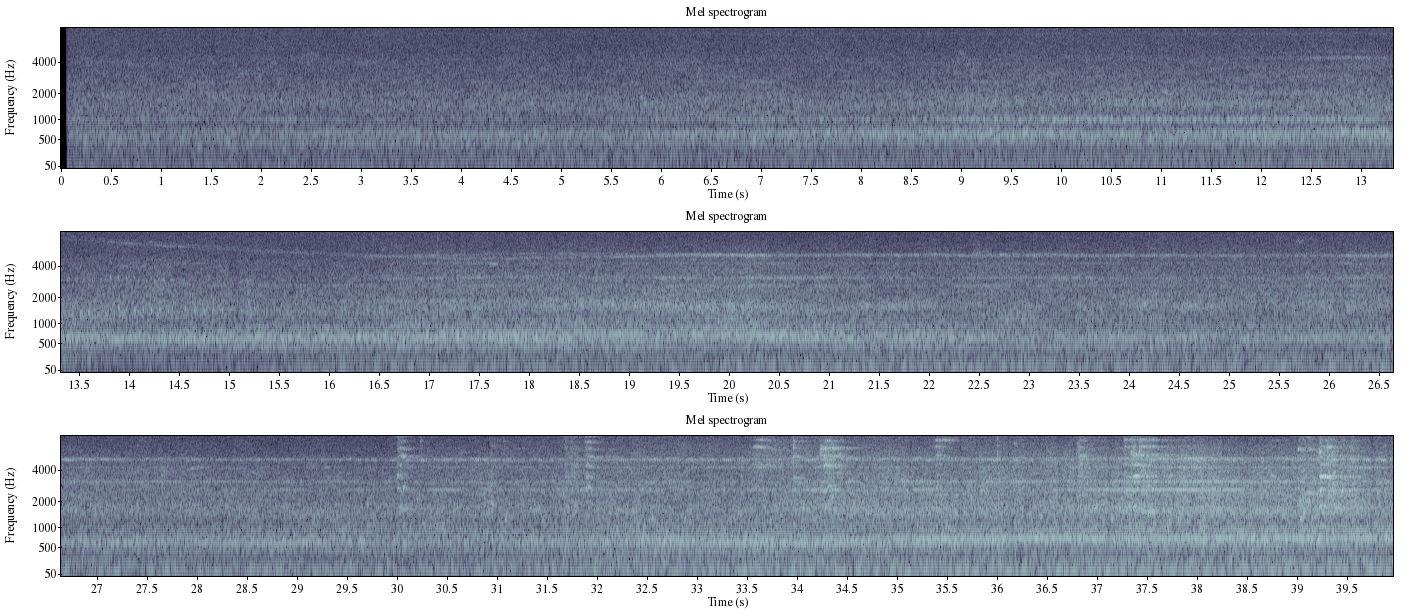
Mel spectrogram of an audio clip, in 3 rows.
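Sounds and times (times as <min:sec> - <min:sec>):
diesel locomotive engine drone: 0:00.1 - 0:39.9
train wheel clicks on rails: 0:29.3 - 0:39.9.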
